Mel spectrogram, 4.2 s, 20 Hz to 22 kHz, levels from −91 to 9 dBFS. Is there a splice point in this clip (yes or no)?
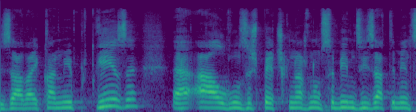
no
